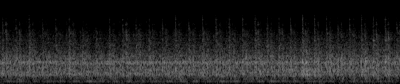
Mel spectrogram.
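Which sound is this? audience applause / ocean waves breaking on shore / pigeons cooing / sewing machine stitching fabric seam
sewing machine stitching fabric seam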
